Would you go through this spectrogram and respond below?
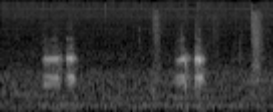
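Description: A frog in a Naruto Shippuden episode croaks in two short paired bursts about a second apart, faint and clear over quiet background.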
